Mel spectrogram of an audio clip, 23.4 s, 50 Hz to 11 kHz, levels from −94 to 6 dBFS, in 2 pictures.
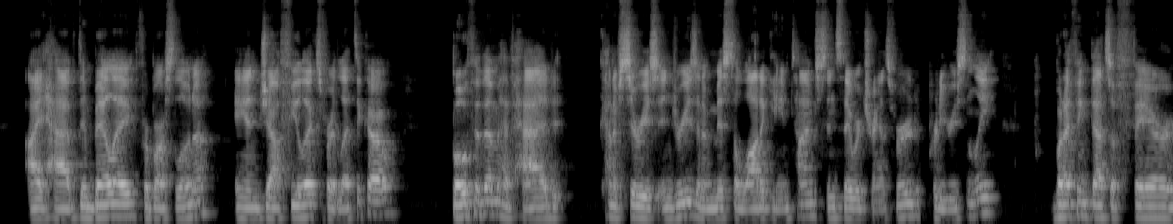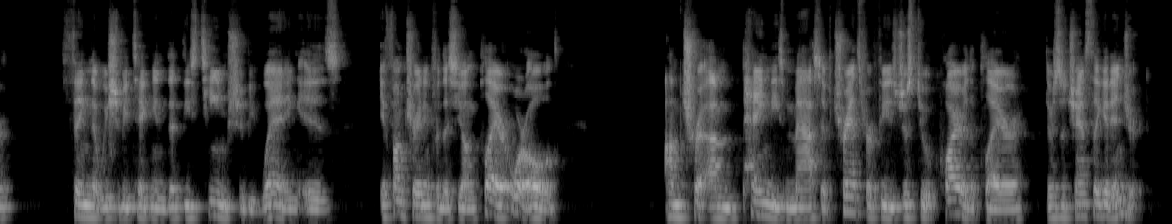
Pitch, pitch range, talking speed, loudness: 130 Hz, 115-175 Hz, 205 wpm, -34 LUFS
